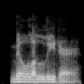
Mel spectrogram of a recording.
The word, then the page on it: millilitre: American English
